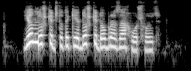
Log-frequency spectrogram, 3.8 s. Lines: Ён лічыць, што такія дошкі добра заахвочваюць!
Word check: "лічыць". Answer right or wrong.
wrong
